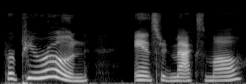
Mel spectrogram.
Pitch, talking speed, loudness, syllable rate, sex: 220 Hz, 95 wpm, -19 LUFS, 4.7 syllables/s, female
